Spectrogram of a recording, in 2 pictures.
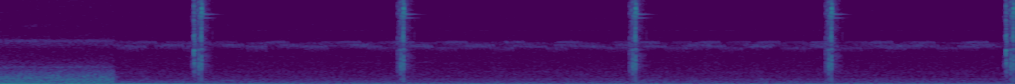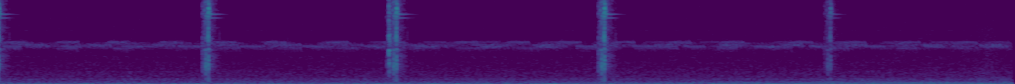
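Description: A wall clock ticks steadily in a quiet room.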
